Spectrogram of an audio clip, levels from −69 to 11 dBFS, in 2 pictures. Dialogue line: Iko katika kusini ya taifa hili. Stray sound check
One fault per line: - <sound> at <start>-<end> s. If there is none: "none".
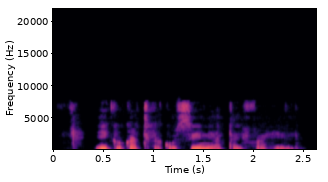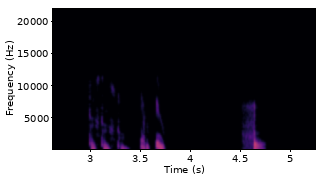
- chirp at 3.0-3.8 s
- thud at 4.5-4.8 s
